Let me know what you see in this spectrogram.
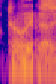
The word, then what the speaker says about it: Toledo: Toledo, yes. Not Toledo, Ohio.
